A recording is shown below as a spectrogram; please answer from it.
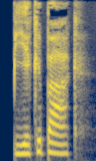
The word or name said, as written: birkebark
